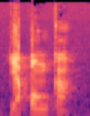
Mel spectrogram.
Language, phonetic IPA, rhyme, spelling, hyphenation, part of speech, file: Czech, [ˈjapoŋka], -oŋka, Japonka, Ja‧pon‧ka, noun, Cs-Japonka.ogg
- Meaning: Japanese (female person)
